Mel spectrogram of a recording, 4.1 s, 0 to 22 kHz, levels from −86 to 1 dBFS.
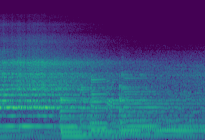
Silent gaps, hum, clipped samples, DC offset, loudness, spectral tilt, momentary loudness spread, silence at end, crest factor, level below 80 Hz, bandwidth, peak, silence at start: none; none; under 0.1%; under 0.1%; -29 LUFS; -4 dB/octave; 11 LU; 0 s; 16 dB; -50 dBFS; 16 kHz; -14 dBFS; 0 s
